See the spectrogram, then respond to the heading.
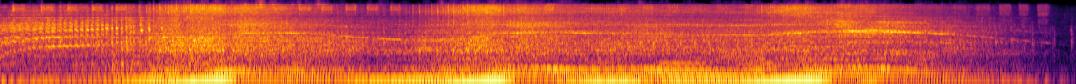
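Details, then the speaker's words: Diesel with injector lines cracked loose to bleed air gives slow, even starter cranking at about four turns a second with only faint coughs. No fuel comes out of the lines: fuel starvation, cranks without starting. "Come on, man, Hank. Sorry. Ready? Okay. I ain't getting no fuel."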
